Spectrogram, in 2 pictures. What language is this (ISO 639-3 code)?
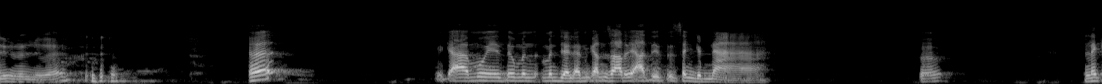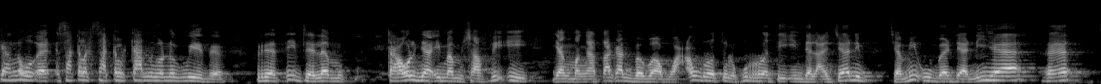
ind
